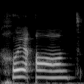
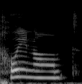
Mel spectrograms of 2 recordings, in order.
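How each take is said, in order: First: The two words have no linking n sound. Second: An n sound links the two words.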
